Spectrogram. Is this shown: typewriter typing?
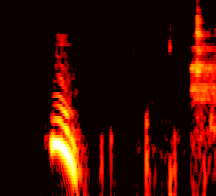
no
